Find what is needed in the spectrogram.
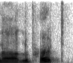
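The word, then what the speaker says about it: Leuprecht: Christian Lupert. Am I pronouncing it right?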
